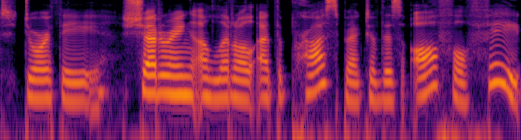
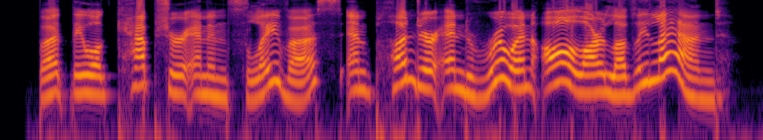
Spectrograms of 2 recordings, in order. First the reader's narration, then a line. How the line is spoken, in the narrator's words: exclaimed the wizard, greatly disturbed by the statement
